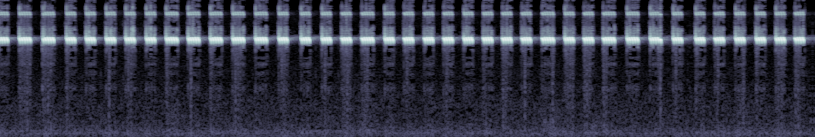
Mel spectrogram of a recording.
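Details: Steady cricket chirps from two insects at close range: bright high-pitched pulses in an even, rapid series, roughly four per second, against complete quiet.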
